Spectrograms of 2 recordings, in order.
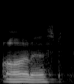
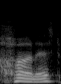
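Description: First: The word starts with a closure of the throat. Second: The word starts with an audible h sound. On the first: The speaker calls it right. "with a closed throat to start the ah sound" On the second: The speaker calls it wrong. "You don't say honest"

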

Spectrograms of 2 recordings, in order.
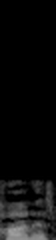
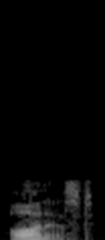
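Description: First: The word begins with an audible h sound. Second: The word begins with a closed-throat glottal catch. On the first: The speaker calls it wrong. "we spell it with an H, but we don't pronounce it honest" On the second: The speaker calls it right. "We started with our throat closed when we said the word honest"

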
